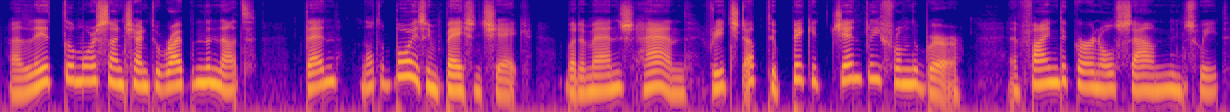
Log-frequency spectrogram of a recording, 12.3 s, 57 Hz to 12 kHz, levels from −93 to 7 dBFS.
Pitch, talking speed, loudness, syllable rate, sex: 200 Hz, 165 wpm, -19 LUFS, 4.2 syllables/s, female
